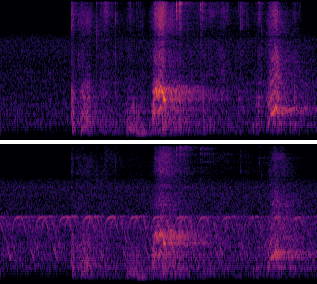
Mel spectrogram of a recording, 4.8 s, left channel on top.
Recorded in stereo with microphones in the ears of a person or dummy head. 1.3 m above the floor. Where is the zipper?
45° left (ahead or behind), 0.8 m.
